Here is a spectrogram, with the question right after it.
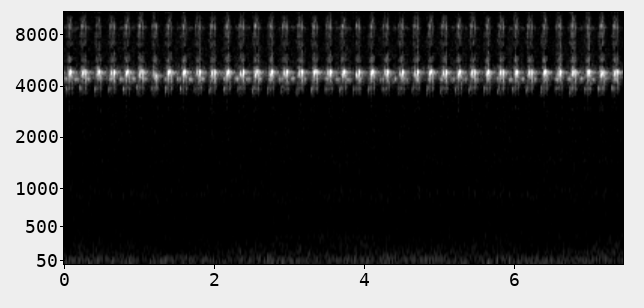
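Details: Steady cricket song meant to lull a listener to rest: evenly spaced, bright, high-pitched chirps, roughly three each second, continuing unbroken through the whole stretch with only a soft low background hum.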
